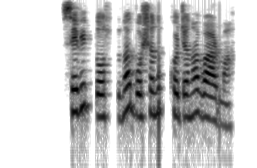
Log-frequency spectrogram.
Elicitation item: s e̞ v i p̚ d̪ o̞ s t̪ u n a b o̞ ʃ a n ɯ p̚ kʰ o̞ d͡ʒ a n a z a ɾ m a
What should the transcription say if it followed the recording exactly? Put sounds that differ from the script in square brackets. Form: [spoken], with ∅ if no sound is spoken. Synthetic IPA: s e̞ v i p̚ d̪ o̞ s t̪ u n a b o̞ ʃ a n ɯ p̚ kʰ o̞ d͡ʒ a n a [v] a ɾ m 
